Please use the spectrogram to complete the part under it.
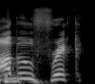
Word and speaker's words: Babu Frick: And not only that, Babu Freak, or whatever his fucking Babu Frick.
